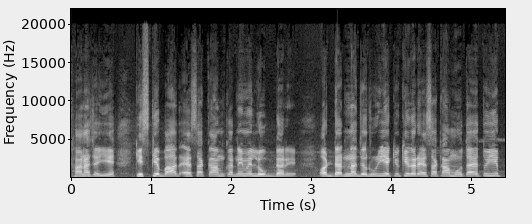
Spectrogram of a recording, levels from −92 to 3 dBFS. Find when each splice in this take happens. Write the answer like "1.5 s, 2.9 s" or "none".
none

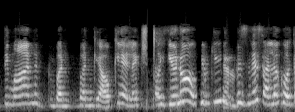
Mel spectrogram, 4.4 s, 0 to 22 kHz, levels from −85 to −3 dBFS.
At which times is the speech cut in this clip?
2.1 s

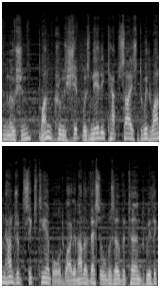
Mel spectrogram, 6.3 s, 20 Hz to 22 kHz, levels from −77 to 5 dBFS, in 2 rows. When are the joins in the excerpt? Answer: none

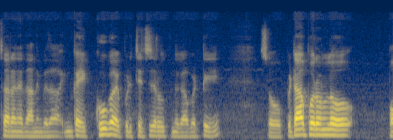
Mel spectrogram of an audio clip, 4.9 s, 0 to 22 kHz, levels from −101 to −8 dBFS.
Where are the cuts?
none

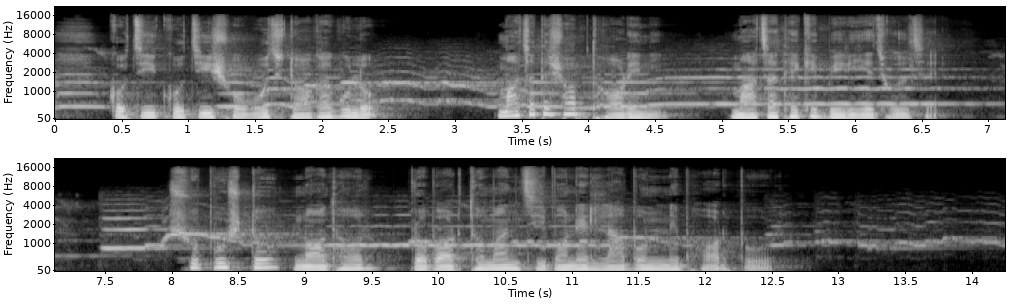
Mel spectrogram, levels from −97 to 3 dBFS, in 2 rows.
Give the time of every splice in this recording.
12.5 s

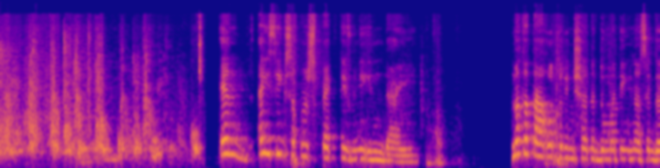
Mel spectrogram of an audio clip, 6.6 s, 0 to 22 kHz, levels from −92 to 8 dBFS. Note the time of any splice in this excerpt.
2.1 s

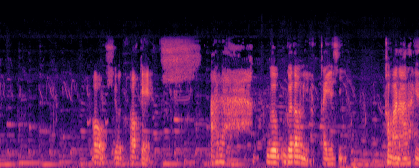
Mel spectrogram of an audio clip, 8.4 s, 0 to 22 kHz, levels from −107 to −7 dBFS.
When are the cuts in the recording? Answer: 1.8 s

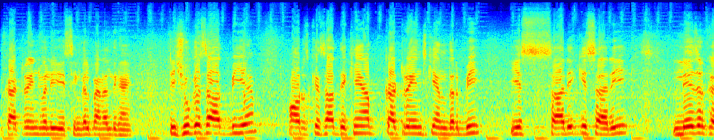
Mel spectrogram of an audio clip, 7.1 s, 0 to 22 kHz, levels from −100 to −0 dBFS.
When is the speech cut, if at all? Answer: none

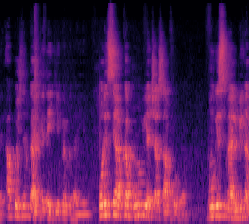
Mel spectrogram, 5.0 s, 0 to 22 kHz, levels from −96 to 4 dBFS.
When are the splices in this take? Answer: 1.9 s

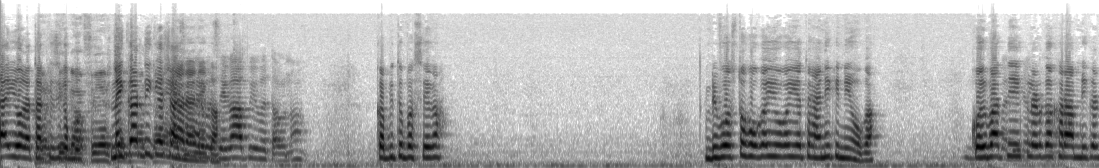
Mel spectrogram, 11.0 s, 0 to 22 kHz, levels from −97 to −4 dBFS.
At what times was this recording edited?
1.8 s

